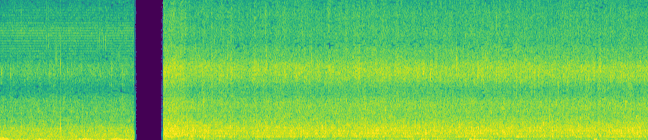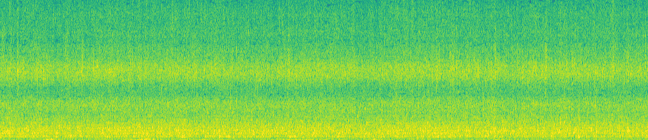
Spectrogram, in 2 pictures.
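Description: Shallow muddy floodwater flowing steadily over sand and gravel and around a bush's roots: a continuous rushing, trickling wash. The sound drops out briefly about two seconds in.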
